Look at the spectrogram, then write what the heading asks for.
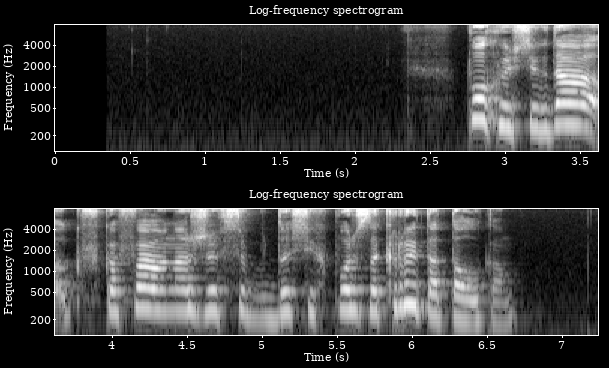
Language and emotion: Russian, angry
